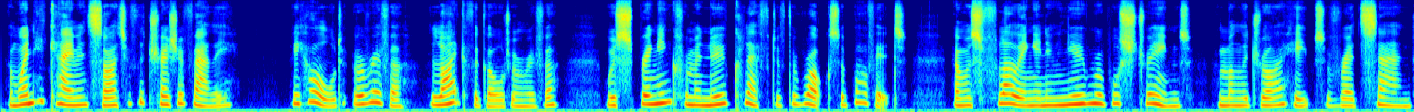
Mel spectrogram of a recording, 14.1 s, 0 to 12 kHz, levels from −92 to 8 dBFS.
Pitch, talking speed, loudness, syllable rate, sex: 235 Hz, 175 wpm, -19 LUFS, 4.7 syllables/s, female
